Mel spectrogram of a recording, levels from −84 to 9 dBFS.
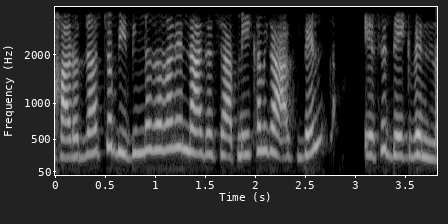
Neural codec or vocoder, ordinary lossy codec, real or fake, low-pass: codec, 16 kHz, 4.8 kbps, FACodec; none; fake; 3.6 kHz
